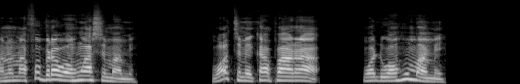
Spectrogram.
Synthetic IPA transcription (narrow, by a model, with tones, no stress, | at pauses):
a˨nʊ̃˨nã˨fʊ˦bɾa˦wɔ̃˨nɦũ˦a˦sɪ˨mã˨mɪ̃˨ | wɔ˨˦tʰɪ˨mɪ̃˨kʰa˦pʰaː˦ɾa˦a˨ | wɔ˨dɪ˨wɔ̃˨nɦũ˦mã˨mɪ̃˨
